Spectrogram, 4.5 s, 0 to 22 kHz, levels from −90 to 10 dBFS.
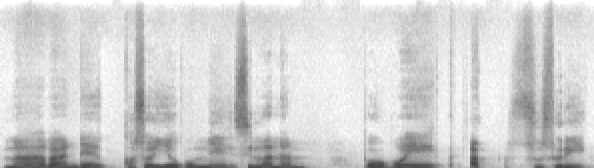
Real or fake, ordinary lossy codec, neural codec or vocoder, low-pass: fake; none; codec, 44.1 kHz, 2.6 kbps, DAC; none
